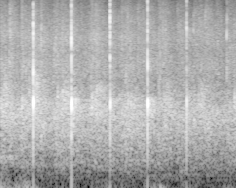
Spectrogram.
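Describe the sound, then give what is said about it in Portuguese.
A church audience applauding loudly for God, a dense, steady wash of clapping with several sharper, louder claps landing at a roughly even beat. No voices are heard. “Aleluia, aplauda bem forte a Ele.”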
